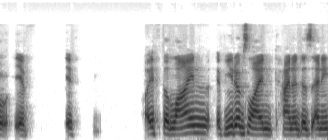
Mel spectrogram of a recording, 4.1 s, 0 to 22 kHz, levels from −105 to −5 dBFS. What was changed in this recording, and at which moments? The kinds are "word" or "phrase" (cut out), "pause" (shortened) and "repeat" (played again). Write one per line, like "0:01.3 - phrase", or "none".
none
